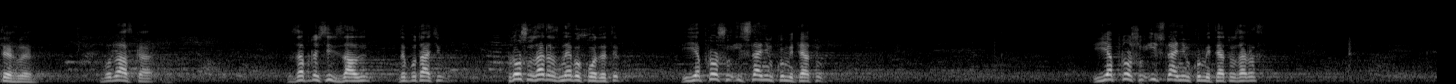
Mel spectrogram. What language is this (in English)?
Ukrainian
